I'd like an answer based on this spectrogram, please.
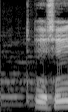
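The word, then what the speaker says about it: ث: সা যখন উচ্চারণ করবেন তখন জিহ্বার আগা সামনের উপরে যে দুইটি দাঁত আছে সেই দুই দাঁতের আগার সঙ্গে লাগিয়ে উচ্চারণ করবেন।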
